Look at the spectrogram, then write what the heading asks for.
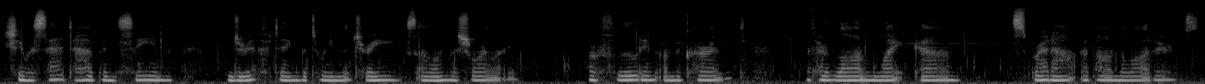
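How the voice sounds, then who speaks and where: A woman whispering softly, chatting and reading a legend in an ASMR stream, with a feminine voice on the low end of the register. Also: completely flat delivery, a little slow, a little hiss or hum, poor audio. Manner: soft unvoiced whispering.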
